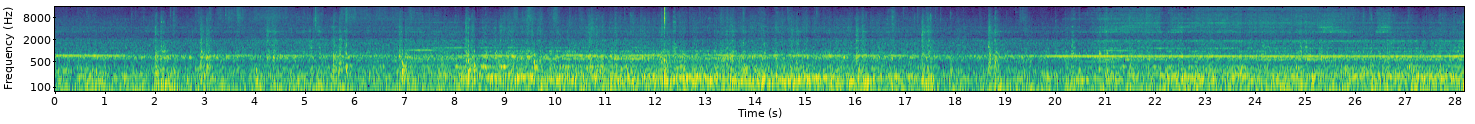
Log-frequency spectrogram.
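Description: Keihan 7200 series electric train running at speed, heard from inside the car: a steady rumble of wheels on the rails with scattered rail-joint clicks and a steady high hum.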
